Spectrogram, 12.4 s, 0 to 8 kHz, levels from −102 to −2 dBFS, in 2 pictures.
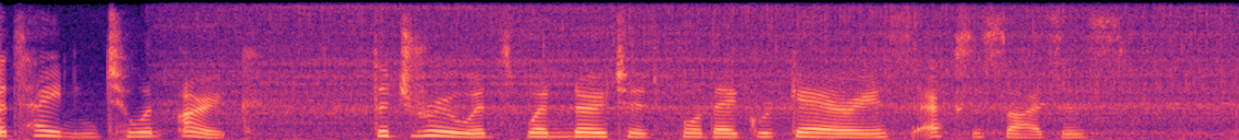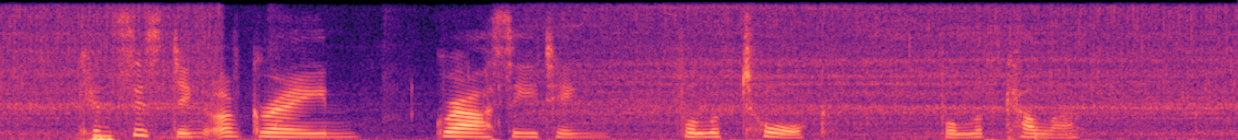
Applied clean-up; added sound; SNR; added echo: none; Liquid; 15 dB; none.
